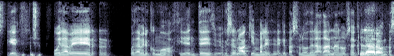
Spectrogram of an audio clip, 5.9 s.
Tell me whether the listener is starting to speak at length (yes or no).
no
